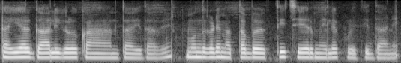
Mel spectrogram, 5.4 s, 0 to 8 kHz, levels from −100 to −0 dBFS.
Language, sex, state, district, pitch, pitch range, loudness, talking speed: Kannada, female, Karnataka, Koppal, 185 Hz, 175-190 Hz, -16 LUFS, 110 wpm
